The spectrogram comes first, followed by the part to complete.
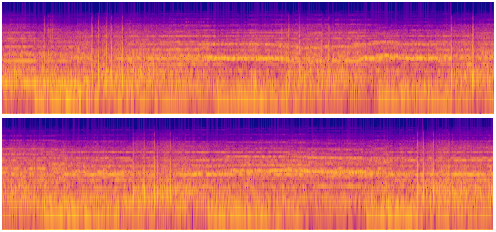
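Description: Aerial firework shells bursting: repeated sharp bangs and crackles at irregular intervals throughout, over music.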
